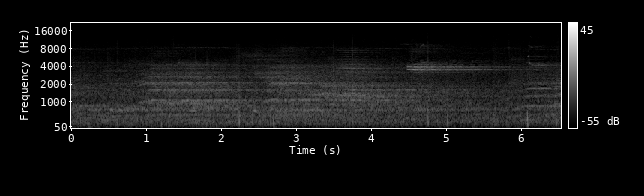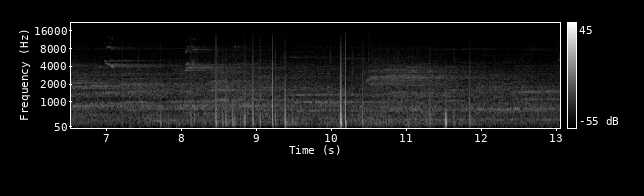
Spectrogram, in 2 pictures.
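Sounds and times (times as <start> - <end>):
murmur of voices: 0.0 - 13.0
rubber soles squeaking on court: 4.4 - 9.6.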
